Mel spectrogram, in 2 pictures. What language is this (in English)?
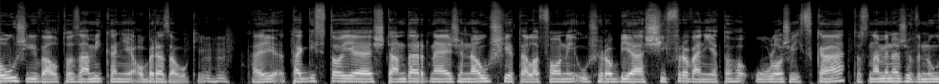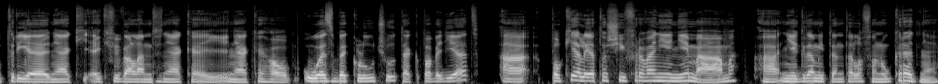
Slovak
